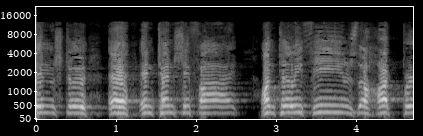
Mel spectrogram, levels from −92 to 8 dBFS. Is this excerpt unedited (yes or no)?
yes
